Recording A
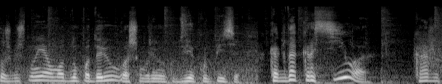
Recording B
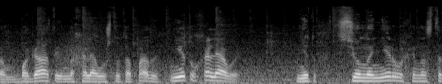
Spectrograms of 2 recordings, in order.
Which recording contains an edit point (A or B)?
A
